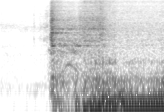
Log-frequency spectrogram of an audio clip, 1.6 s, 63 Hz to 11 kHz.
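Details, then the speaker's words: Turbo Chevette, first start of the morning: half a second of quiet, then the engine catches abruptly and settles into a deep, rough rumble. It never starts first try, and the owner sprayed K80 into the manifold. Hard cold start. "Nunca pega de primeira, né, mano? Cara, esse Chevette é uma novela pra ligar de manhã, viu, velho?"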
